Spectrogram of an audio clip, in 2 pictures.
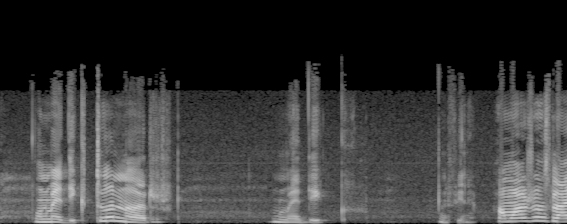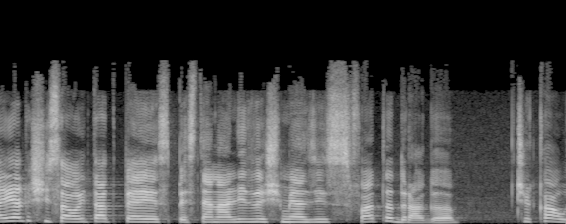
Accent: Romania; el știa că eu nu eram din România și nu aveam asigurare, nu aveam card de sănătate, eu eram turist în țara mea.

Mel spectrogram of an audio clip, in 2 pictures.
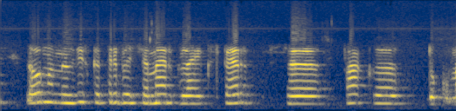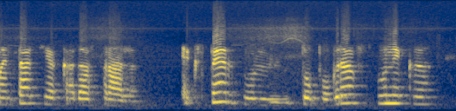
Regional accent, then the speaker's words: Constanța, Constanța County, Romania; eu sunt din Constanța, dar imobilul e în Carei, în județul Satu Mare.

